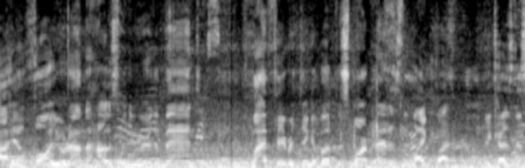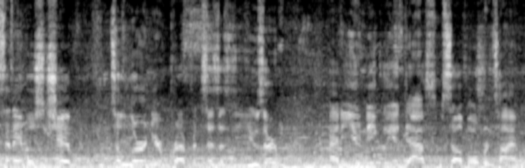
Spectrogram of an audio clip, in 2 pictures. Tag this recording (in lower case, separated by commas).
speech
